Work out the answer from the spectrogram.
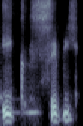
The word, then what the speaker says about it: iksipi: Iksipi. Is that how you pronounce it? Upon iksipi, I makes the E sound in Yoroni.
